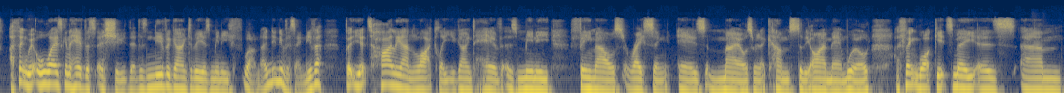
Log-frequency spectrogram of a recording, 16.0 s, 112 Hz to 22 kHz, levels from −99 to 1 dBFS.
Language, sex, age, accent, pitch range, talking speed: English, male, 20-39, Australian, 130-160 Hz, 185 wpm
